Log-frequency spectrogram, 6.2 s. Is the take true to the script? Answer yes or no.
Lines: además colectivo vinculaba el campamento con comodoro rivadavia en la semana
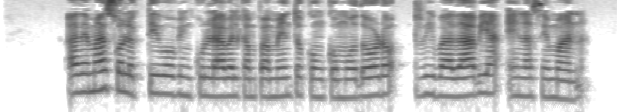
yes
